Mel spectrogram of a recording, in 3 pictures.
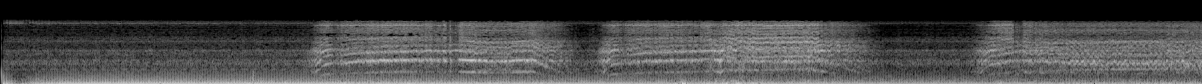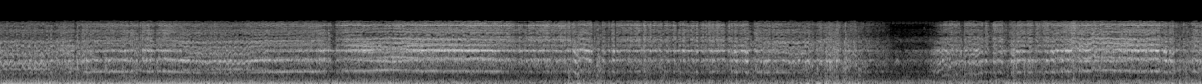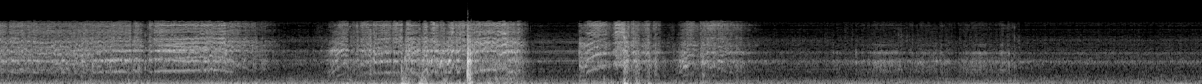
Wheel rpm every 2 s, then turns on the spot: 0, 30, 130, 120, 60, 130, 160, 160, 160, 160, 90, 150, 160, 90, 120, 60, 20, 0.
32-34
